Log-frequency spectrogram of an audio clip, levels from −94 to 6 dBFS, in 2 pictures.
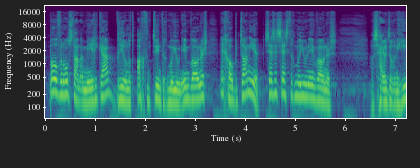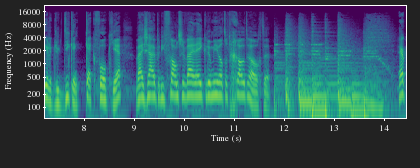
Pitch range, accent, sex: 125-180 Hz, Dutch, male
